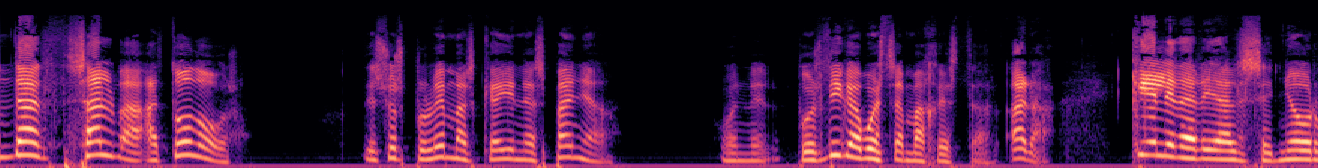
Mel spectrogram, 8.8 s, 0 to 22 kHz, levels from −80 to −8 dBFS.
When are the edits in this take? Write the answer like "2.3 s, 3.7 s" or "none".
5.2 s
